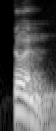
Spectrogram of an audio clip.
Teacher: bertemu dengan huruf halkum baca dengan Izar jangan panjang jangan dengung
